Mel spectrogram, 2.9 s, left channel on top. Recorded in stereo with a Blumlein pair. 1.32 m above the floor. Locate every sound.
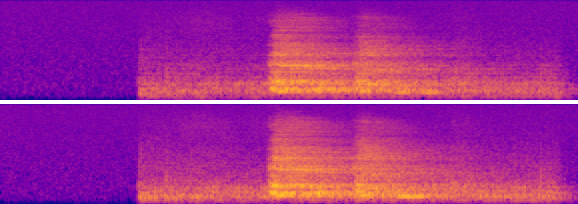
0.7 s a cough: 15° right, 0.6 m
